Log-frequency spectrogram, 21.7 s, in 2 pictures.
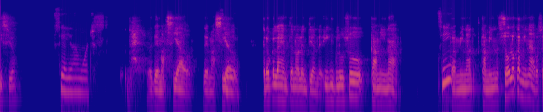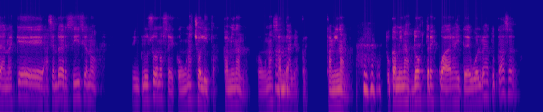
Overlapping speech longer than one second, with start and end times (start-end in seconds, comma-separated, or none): none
